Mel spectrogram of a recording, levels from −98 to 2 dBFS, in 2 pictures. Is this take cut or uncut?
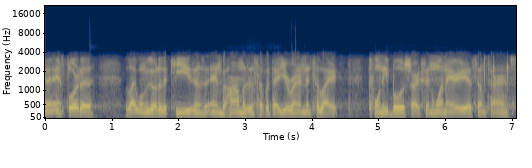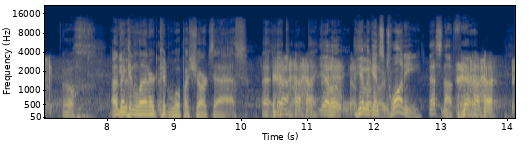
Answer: uncut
